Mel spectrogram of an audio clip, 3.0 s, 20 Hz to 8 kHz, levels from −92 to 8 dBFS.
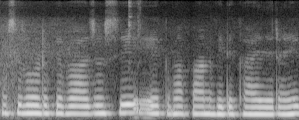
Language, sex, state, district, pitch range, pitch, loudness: Hindi, female, Goa, North and South Goa, 180-195 Hz, 190 Hz, -12 LUFS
